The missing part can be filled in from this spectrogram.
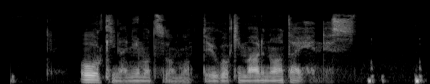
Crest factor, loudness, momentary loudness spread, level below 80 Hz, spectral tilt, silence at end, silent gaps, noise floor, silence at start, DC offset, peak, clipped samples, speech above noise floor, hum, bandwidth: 22 dB; -28 LUFS; 13 LU; -52 dBFS; -5 dB/octave; 0.05 s; none; -55 dBFS; 0.1 s; under 0.1%; -8 dBFS; under 0.1%; 28 dB; none; 11.5 kHz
